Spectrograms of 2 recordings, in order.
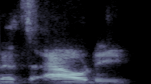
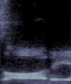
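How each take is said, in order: First: Audi said OW-dee; correct pronunciation. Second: Audi said AW-dee; disliked pronunciation. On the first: Co-host insisting on the proper name, Audi as OW-dee. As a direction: open Audi with OW as in now. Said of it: "Anybody that says Audi". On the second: Co-host quoting a version that annoys them, Audi as AW-dee. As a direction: open Audi with AW as in saw. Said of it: "I just wanna smack 'em". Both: Shown as a demonstration.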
